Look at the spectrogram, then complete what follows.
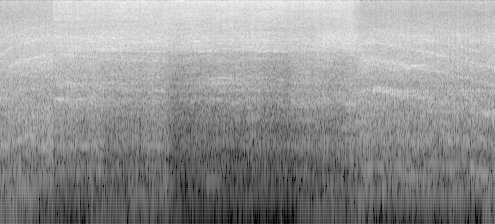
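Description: A power cutting tool running under load, making a loud, steady, high-pitched cutting noise.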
